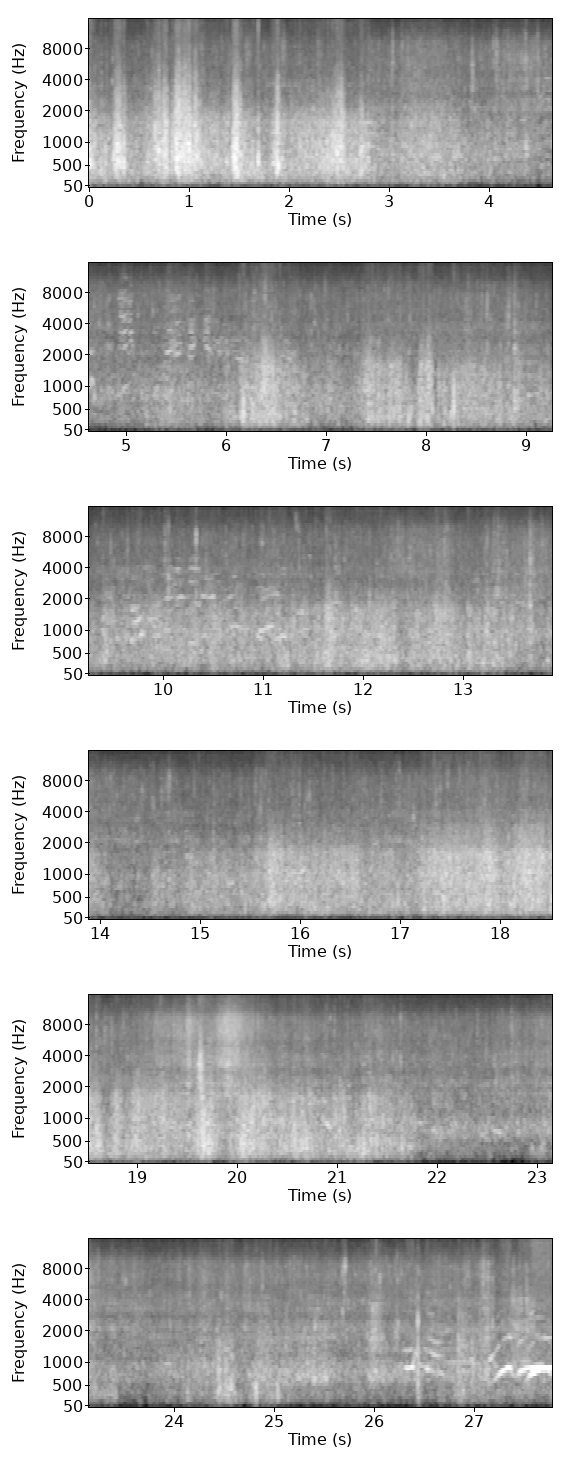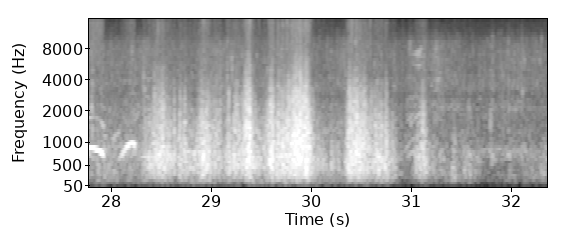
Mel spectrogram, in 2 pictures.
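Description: Gusty wind buffeting the microphone, with small waves lapping and indistinct voices; the gusts are loudest at the start and again near the end.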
